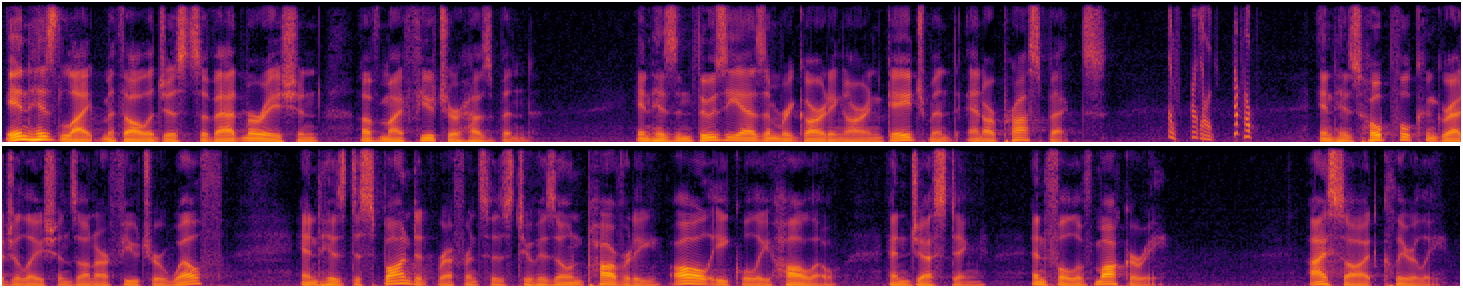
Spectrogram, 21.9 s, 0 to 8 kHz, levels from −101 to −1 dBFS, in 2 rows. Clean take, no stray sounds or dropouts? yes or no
no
